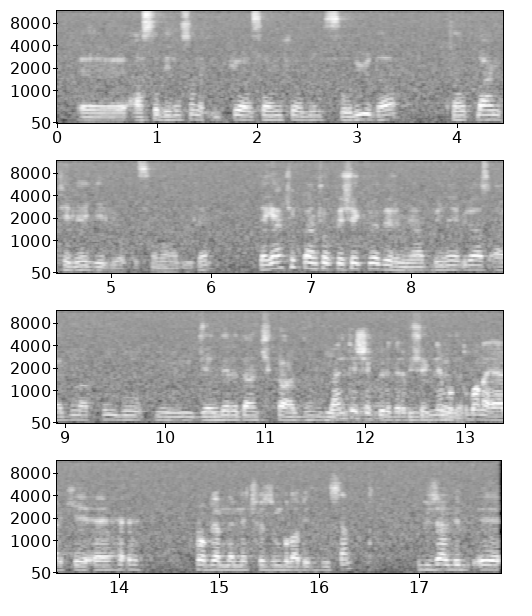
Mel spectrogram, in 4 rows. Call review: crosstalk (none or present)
present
